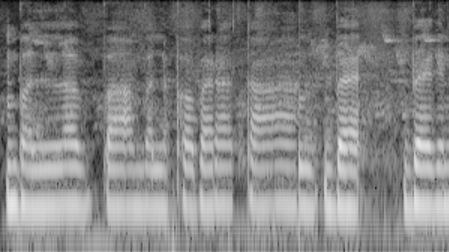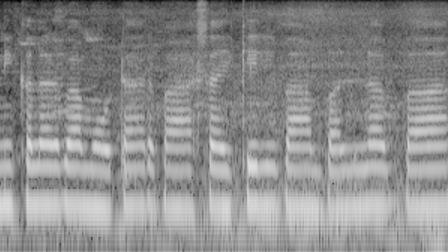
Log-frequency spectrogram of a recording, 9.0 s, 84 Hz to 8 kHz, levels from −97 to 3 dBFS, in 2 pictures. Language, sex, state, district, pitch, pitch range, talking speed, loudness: Hindi, female, Uttar Pradesh, Gorakhpur, 190 Hz, 185-195 Hz, 95 wpm, -18 LUFS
